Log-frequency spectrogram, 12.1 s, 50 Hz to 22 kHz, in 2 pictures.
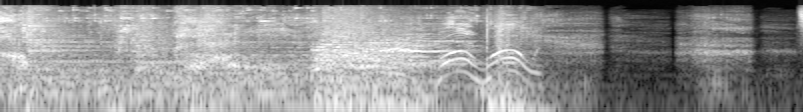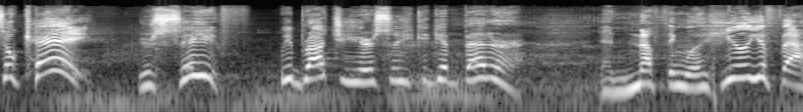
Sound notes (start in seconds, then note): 0.8 growling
